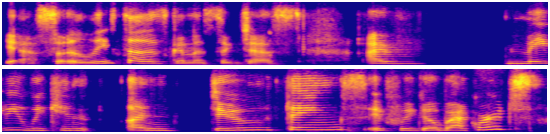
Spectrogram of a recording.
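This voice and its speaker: A woman's voice: on the high side, takes it slowly, dull audio. A woman playing a tabletop roleplaying game, talking casually as she suggests what her character will do.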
